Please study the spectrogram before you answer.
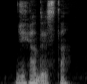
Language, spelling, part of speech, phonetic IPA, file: Polish, dżihadysta, noun, [ˌd͡ʒʲixaˈdɨsta], LL-Q809 (pol)-dżihadysta.wav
